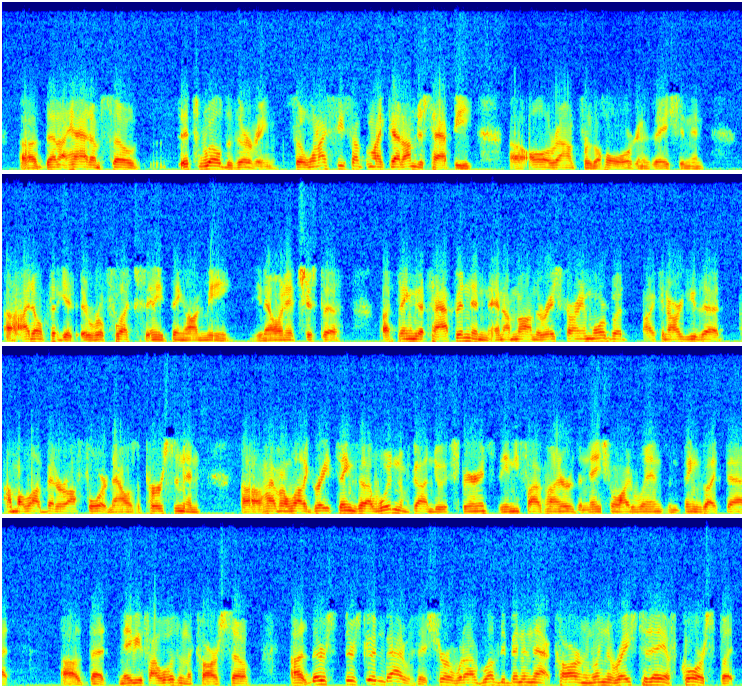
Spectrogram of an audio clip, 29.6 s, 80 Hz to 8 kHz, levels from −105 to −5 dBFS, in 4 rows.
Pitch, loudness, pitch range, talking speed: 115 Hz, -24 LUFS, 110-130 Hz, 270 wpm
